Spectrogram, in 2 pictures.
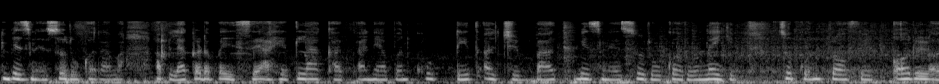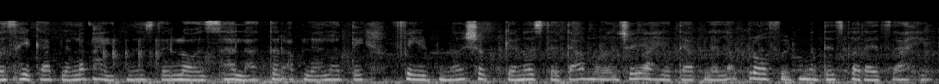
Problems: constant background noise, background conversations at intervals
